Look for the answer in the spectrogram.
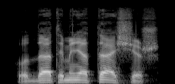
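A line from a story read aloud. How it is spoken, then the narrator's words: Grumbling. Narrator (Russian): пробурчал он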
